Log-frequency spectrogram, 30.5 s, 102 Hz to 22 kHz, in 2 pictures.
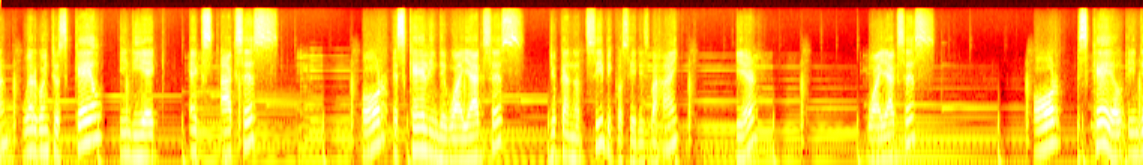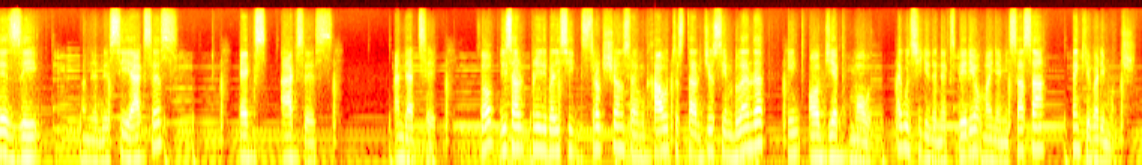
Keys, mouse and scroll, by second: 0.2 click, 1.1 s, 1.9 x, 4.9 click, 5.3 s, 5.7 y, 7.5 click, 8.0 middle click, 8.9 s, 9.3 y, 12.7 Escape, 13.4 KP_1, 14.4 s, 15.0 z, 17.4 click, 17.8 s, 18.1 x, 20.1 click, 20.8 Tab, 22.3 right click, 23.1 shift+middle click, 27.2 shift+middle click, 28.3 shift+middle click.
